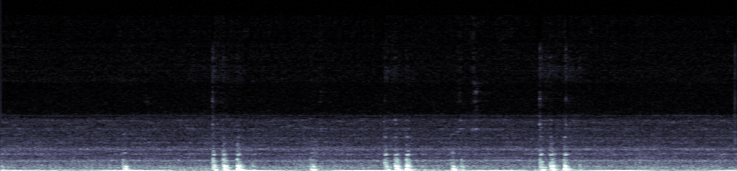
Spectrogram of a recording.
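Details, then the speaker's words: Xbox Series X drive with an Xbox One disc (Jump Force), issue ongoing over a month: low steady whir with irregular clicks and clunks every second or so; disc spins but is not recognised, no error message. "It's making like a sound, like a So it's clearly spinning the disc. But nothing."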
